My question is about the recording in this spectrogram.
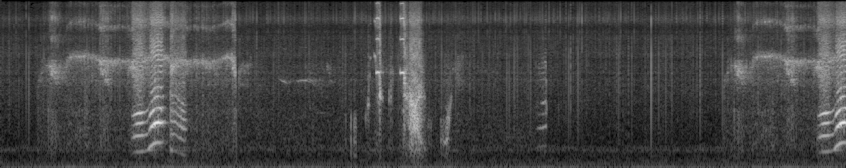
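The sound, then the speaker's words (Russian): A parrot chatters in short bursts of squawky, warbling calls, with a harsh scratchy outburst in the middle and quieter rustling between, moderately loud. “Но знают попугаи не только попугайский, коверканный и ломанный, сердитый разговор.”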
